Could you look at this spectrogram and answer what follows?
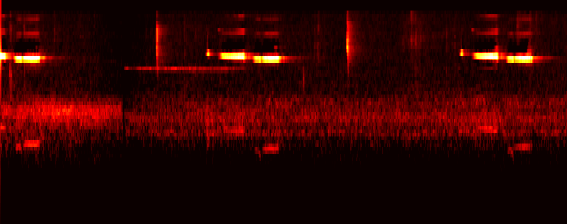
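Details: Black-capped chickadee fee-bee song, also rendered cheeseburger or hey sweetie: two clear whistled notes, the first higher and the second lower, given in three phrases, with a fainter whistled note and a low background hum between them.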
